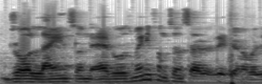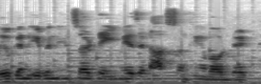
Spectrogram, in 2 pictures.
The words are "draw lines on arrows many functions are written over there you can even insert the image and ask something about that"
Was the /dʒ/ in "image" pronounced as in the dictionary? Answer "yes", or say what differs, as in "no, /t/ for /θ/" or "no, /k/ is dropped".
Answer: no, /z/ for /dʒ/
